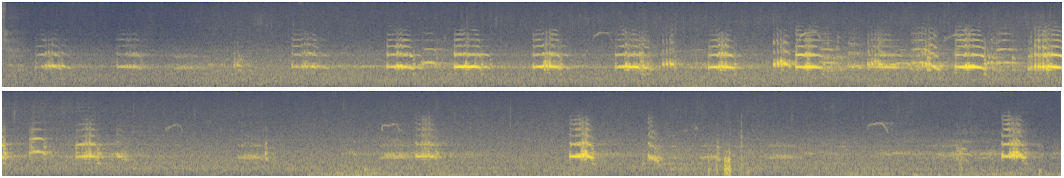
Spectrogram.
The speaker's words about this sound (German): haben wir auch von den Kranichen noch eine Aufnahme mitgebracht. Hört genau hin, auch das Pfeifen von den Jungkranichen ist auf dieser Aufnahme drauf.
